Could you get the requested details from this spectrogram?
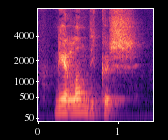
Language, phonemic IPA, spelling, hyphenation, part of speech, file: Dutch, /ˌneːrˈlɑn.di.kʏs/, neerlandicus, neer‧lan‧di‧cus, noun, Nl-neerlandicus.ogg
- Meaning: an expert in, or student of, Dutch studies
